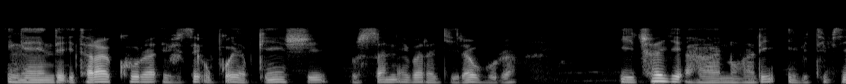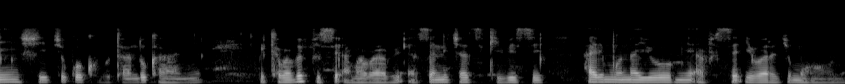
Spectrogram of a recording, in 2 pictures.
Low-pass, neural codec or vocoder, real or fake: 5.4 kHz; none; real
